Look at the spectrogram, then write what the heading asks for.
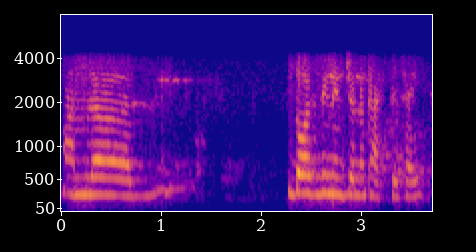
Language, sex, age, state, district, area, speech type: Bengali, female, 18-30, West Bengal, Kolkata, urban, conversation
